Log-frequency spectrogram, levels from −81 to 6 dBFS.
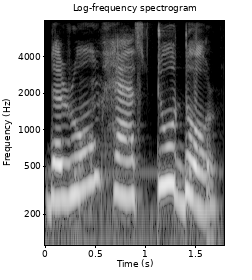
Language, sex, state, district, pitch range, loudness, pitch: English, female, Assam, Kamrup Metropolitan, 260-345 Hz, -12 LUFS, 285 Hz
